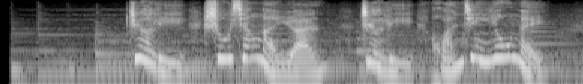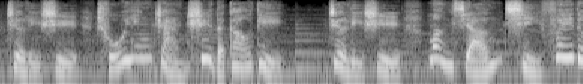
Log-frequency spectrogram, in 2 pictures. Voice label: 女4号专题; 星河实验幼儿园

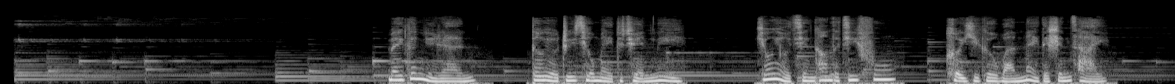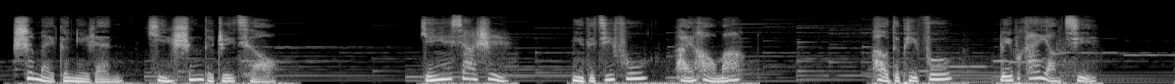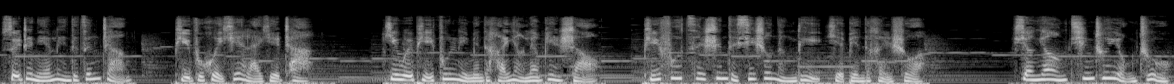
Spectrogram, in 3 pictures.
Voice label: 女 专题; 聪明的女人总是懂得保养自己

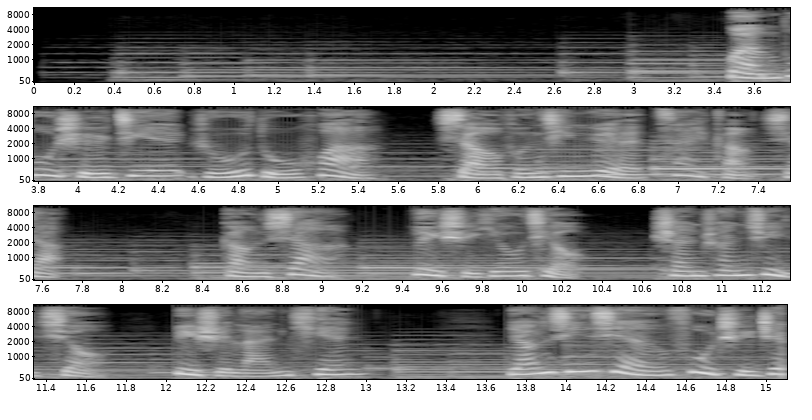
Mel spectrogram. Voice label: 女38号解说; 港下

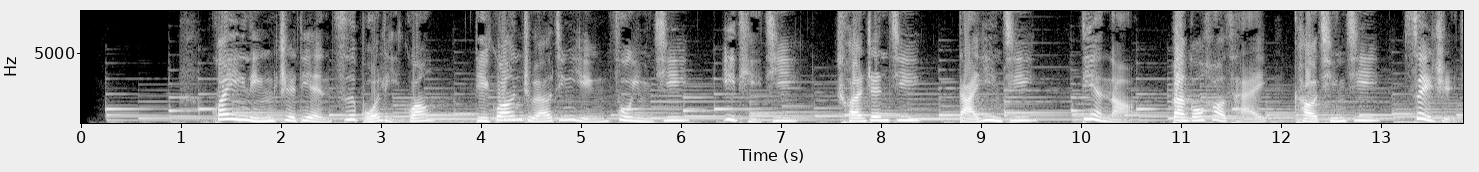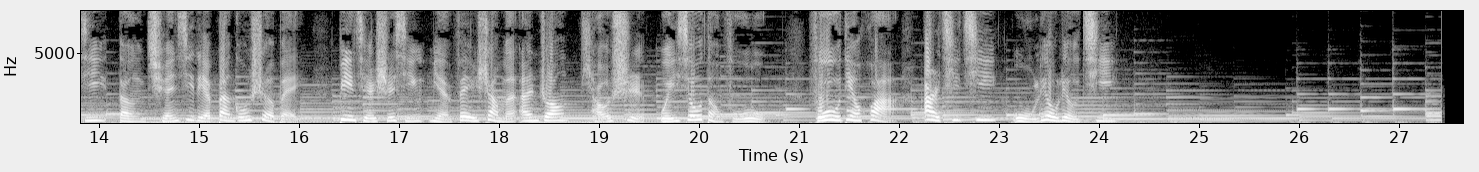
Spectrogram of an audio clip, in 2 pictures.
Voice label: 话术 企业彩铃 温馨, 女

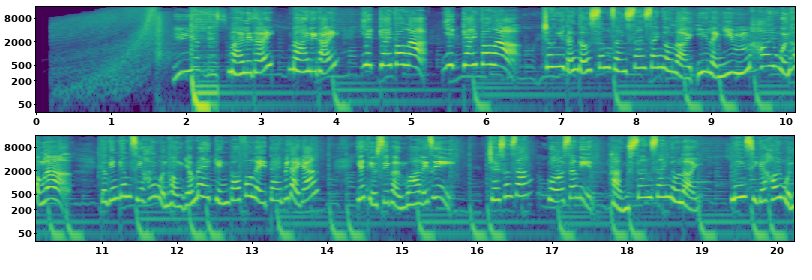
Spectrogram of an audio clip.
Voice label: 女 粤语促销; 杉杉奥莱

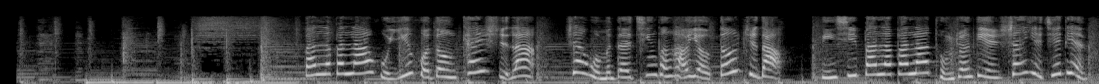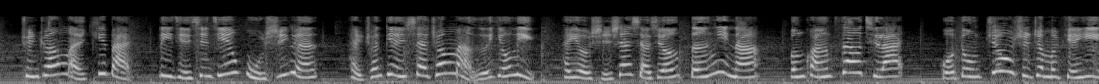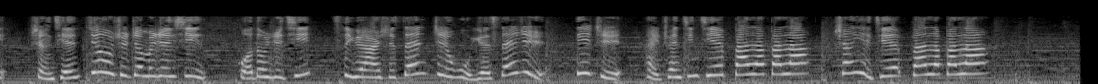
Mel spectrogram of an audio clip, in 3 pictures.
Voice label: 女 童声 促销

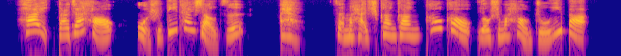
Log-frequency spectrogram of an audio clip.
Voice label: 女 童音 俏皮男童

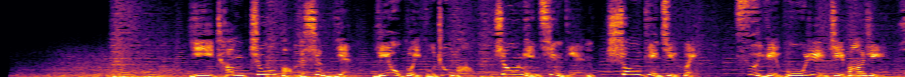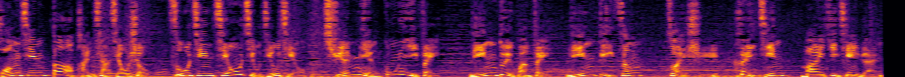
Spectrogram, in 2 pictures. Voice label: 男 促销; 刘桂福珠宝

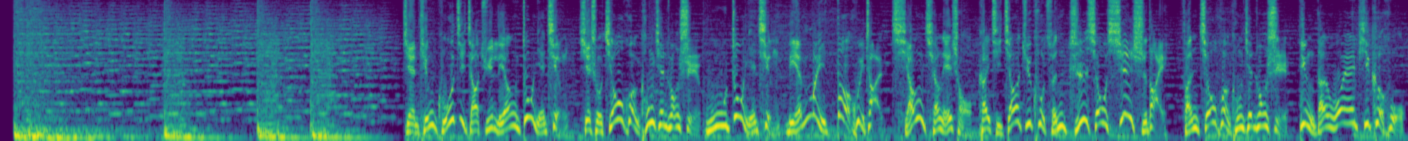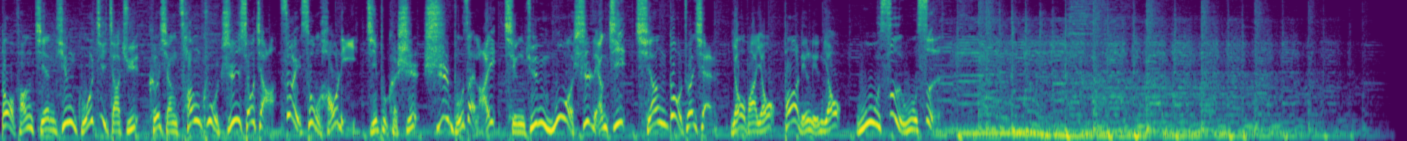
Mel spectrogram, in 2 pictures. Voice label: 男 促销, 促销男配; 简汀国际家居两周年庆

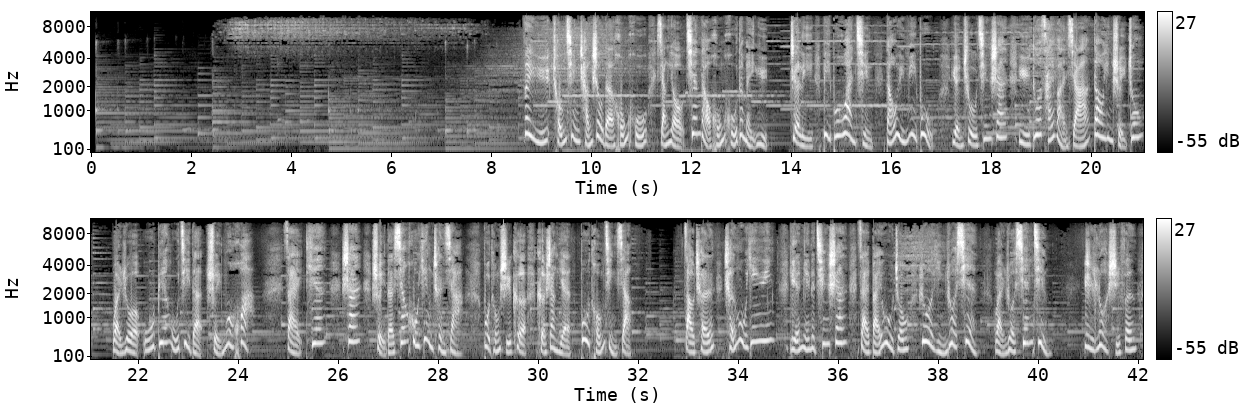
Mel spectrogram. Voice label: 女4号专题; 洪湖有机鱼

